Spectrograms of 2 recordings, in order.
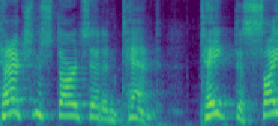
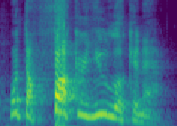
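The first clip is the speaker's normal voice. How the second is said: loud, hostile "What the fuck are you looking at?"; aggressive challenge; 7 dB louder than usual. Retold or imitated. Big guy outside the store confronting the client, loud hostile challenge. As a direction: snarl it at a stranger by the door, much louder. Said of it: "stares at him and goes".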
